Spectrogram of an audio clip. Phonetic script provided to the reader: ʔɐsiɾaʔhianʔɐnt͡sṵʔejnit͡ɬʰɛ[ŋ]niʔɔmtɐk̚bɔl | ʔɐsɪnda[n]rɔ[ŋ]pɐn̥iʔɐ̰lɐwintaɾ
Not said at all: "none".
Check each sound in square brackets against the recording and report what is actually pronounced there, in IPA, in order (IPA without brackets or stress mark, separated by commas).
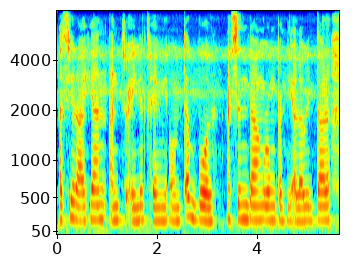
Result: ŋ, ŋ, ŋ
